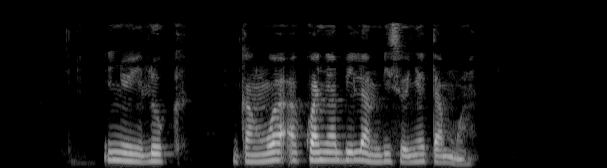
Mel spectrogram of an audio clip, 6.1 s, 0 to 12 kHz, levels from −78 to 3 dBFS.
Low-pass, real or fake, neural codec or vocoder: 7.2 kHz; real; none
